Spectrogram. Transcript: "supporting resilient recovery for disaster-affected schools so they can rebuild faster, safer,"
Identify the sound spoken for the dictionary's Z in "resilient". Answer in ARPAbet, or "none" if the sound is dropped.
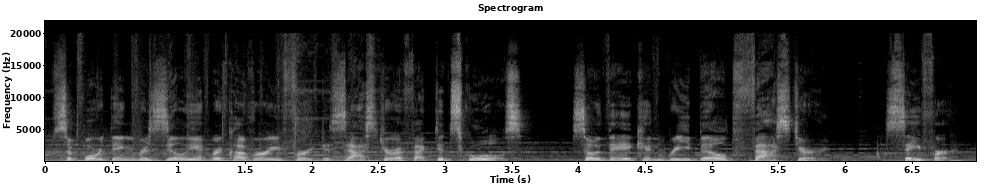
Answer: Z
